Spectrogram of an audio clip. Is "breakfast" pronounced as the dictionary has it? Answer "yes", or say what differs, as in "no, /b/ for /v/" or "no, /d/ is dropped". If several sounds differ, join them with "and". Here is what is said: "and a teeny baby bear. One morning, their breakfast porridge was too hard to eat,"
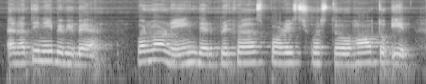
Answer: no, /k/ is dropped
